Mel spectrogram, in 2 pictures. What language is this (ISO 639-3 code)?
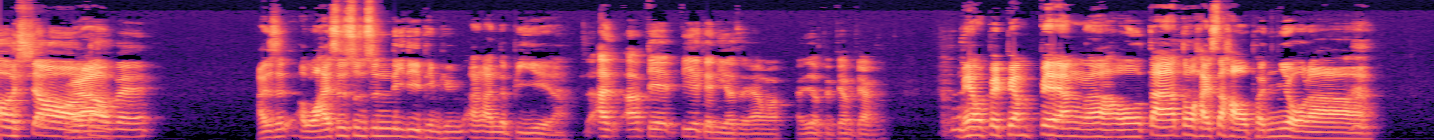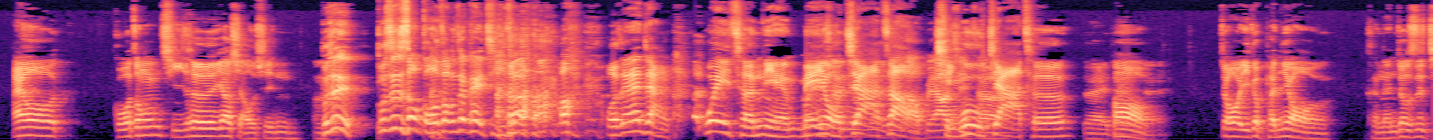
zho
